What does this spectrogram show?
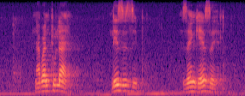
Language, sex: Zulu, female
